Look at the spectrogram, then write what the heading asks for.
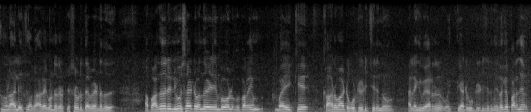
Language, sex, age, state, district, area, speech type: Malayalam, male, 60+, Kerala, Kollam, rural, spontaneous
